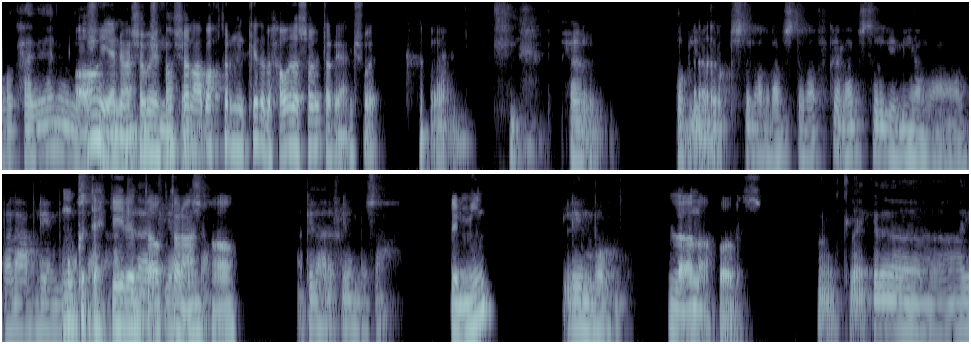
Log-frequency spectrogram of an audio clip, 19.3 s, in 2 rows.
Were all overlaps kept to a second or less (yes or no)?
no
